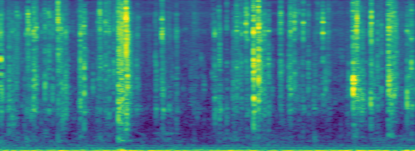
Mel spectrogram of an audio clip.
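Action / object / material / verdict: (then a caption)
tap / plastic keyboard keys / plastic / none. Fingertips press a soft cleaning gel into the keys of a hollow plastic gaming keyboard held up in front of the body, making the keys clack. Quick, irregular clicks and bright, sticky crinkling come in short bursts over a steady low hum.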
